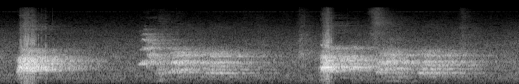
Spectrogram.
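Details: Dog barking at The Barking Lot on 7/11/14: three harmonic barks spaced about one to two seconds apart, each with a sharp onset and a fading, slightly whiny tail.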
